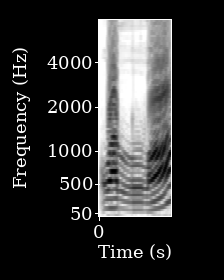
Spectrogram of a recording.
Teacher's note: pada lafal Allah di sini lam tebal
